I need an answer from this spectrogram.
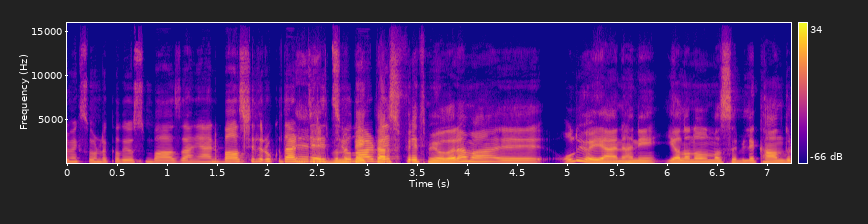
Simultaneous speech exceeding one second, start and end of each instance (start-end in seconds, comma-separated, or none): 2.3-3.5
